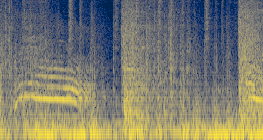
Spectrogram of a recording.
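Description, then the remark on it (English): A fire axe, arced overhead by Strickland, slams down onto a wooden desk, shattering it, with a loud, splintering crash, followed by a second heavy impact amid a dense, booming background with a brief rising whoosh early on. “The axe arcs over his head as Strickland brings it down on a desk, shattering it.”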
